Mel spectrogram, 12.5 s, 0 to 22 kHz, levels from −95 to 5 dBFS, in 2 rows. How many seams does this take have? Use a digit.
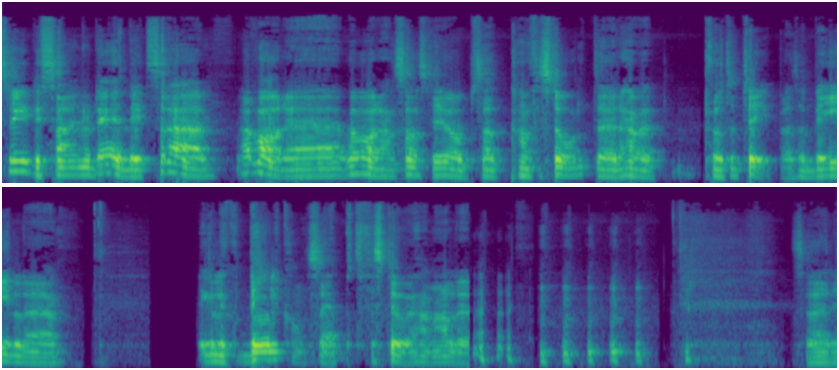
2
